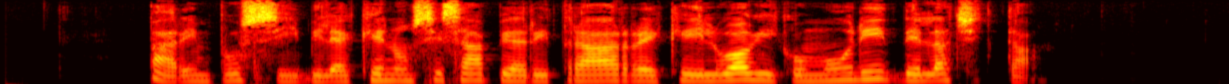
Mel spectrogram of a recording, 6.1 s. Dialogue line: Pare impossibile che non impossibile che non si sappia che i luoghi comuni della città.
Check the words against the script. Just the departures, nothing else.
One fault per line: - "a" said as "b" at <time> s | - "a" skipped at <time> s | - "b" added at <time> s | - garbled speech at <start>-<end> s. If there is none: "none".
- "impossibile che non" skipped at 2.1 s
- "ritrarre" added at 2.6 s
